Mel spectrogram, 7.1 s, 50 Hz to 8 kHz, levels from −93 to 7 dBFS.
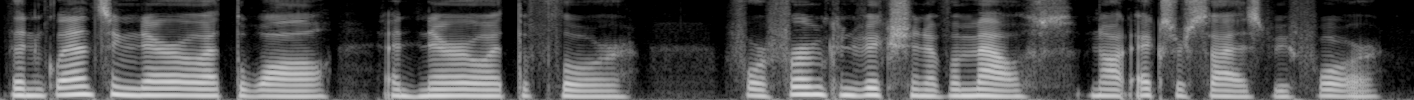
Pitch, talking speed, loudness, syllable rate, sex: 185 Hz, 170 wpm, -17 LUFS, 5.0 syllables/s, female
